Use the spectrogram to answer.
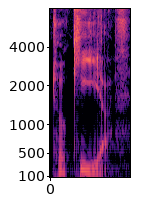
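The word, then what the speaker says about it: Türkiye: mean the the food I mean the place took as it's now pronounced said and I'll get ads from Turkish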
